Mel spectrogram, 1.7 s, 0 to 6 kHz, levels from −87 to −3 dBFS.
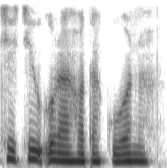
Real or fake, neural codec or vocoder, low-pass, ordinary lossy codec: real; none; 5.4 kHz; none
